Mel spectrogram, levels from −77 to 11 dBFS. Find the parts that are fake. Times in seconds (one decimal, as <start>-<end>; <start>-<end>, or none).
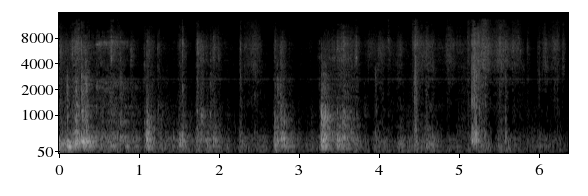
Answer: none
